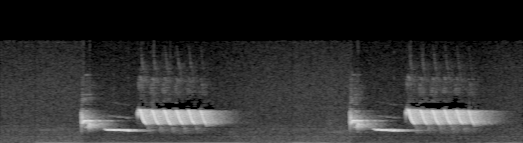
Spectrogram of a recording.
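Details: Eastern Towhee, a large ground-dwelling sparrow of brush and thickets, singing twice: two clear opening notes, then a fast buzzy trill, the classic 'drink-your-tea' pattern, with a low steady hum beneath.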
